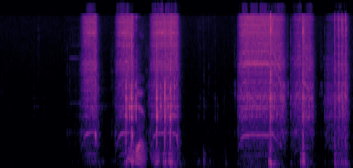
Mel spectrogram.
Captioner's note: screwdriver whirs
